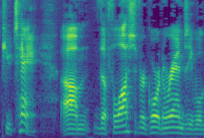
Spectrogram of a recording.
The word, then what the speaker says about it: Putin: are probably wondering andrew that's not how you say his name it is putin or putin you know like hey that guy's putin over there no believe it or not i'm kind of a linguist his last name is putin and if you listen to the podcast i'm going to play a clip which explains why it is pronounced putane the philosopher gordon ramsay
